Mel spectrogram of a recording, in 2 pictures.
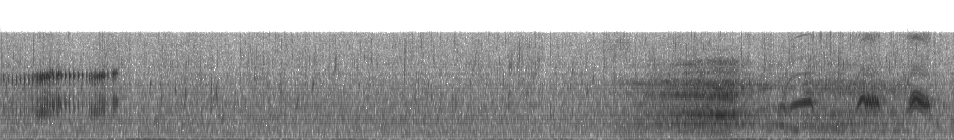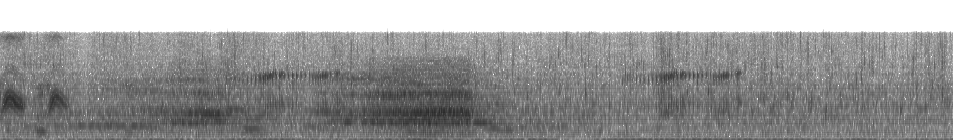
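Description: Animal calls over a steady rush like running water: a short high call at the start, a cluster of calls in the middle that includes four quick rising chirps, longer calls a little later, and one more short high call near the end.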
